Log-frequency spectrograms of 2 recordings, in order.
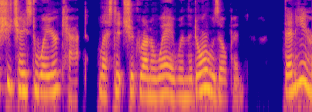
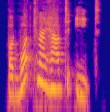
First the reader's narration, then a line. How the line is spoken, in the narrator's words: cried Prince Vivien sharply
